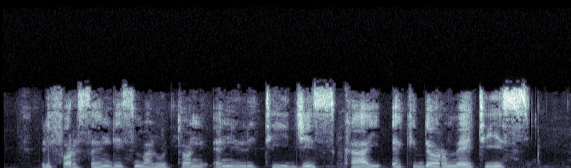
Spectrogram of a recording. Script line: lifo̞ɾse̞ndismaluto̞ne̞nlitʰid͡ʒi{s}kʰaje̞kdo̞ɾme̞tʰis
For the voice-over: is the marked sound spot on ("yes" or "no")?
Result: yes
